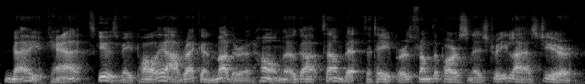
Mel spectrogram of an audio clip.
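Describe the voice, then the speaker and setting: A man's voice: mid-range voice, a little fast, fairly bright tone, close to an everyday voice. A man reading aloud and voicing a blunt, good-natured young village lad with broad rustic country speech and a joking manner. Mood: eager.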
